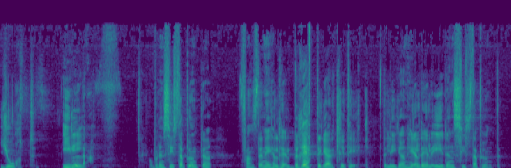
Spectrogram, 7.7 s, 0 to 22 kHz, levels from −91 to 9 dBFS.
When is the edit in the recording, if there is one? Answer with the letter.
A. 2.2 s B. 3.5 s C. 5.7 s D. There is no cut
D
